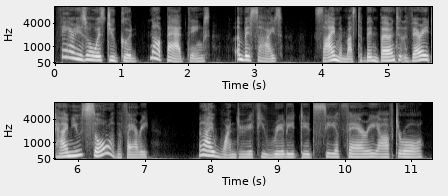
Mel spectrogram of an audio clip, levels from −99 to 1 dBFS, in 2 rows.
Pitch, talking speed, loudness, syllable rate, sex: 195 Hz, 180 wpm, -19 LUFS, 4.7 syllables/s, female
